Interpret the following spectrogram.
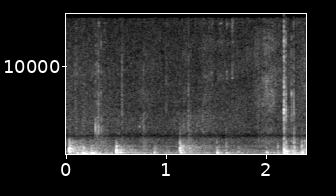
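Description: Footsteps on a stage floor, about two steps a second, as people walk across the stage.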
